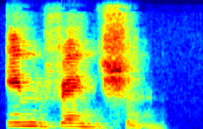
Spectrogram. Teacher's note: all of the syllables are strong syllables or stressed syllables except for the shin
